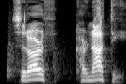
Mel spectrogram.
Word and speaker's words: Siddharth Karnati: Sedarth Carnati is your full name pronounced, but we call you Sid.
